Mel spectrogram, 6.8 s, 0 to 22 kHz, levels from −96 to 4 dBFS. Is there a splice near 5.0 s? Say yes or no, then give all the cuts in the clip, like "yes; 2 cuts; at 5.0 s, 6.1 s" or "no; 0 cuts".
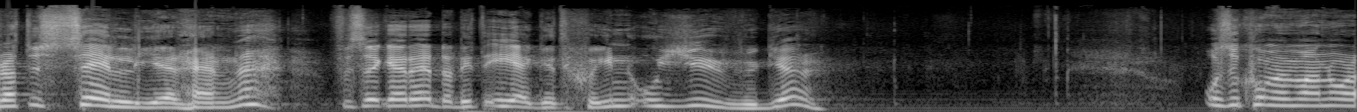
no; 0 cuts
